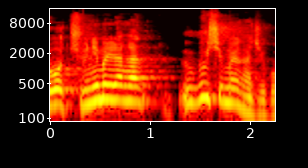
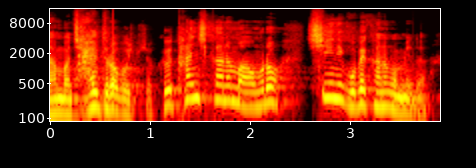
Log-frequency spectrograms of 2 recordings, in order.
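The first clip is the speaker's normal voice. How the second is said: ordinary delivery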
